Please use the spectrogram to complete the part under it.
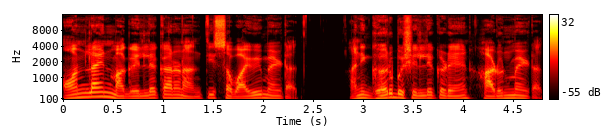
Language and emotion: Goan Konkani, neutral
